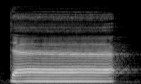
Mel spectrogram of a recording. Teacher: তা হরফটি বারিক হরফ এবং এক আলিফ টেনে পড়তে হবে · জিহ্বার আগা সামনের উপরের 2 দাঁতের গোড়ার সঙ্গে লাগিয়ে উচ্চারিত হয়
